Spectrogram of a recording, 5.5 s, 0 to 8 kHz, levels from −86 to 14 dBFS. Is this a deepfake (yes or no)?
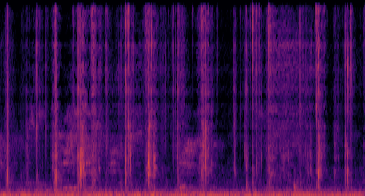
yes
